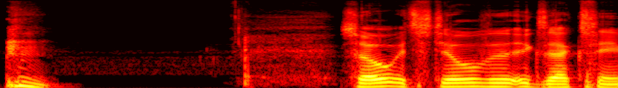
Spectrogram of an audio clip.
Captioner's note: coughs up fly inhaled previously; immediately inhales it again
